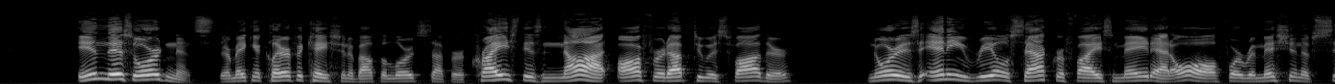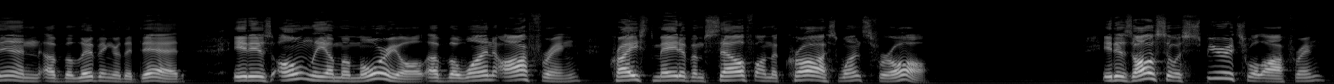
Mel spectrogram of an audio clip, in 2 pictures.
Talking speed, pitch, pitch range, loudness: 140 wpm, 170 Hz, 145-195 Hz, -25 LUFS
